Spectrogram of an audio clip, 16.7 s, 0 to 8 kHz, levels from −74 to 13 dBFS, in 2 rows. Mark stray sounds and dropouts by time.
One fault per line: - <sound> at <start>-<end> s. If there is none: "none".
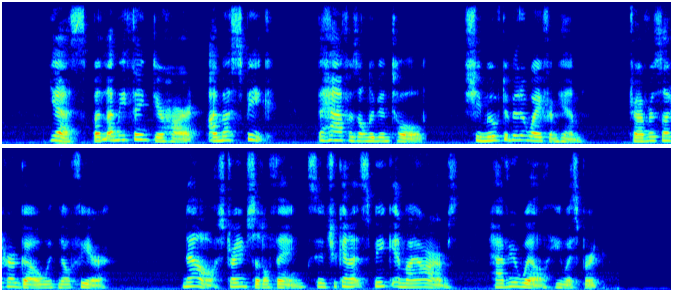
none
